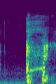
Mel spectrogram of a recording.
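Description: A short cough bursts out suddenly, a harsh double hack with a brief throat-clearing quality, loud against near silence with no talking.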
